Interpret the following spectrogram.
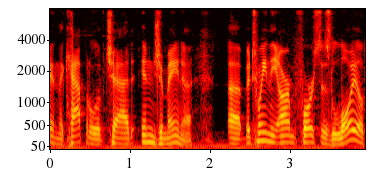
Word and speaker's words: N'Djamena: Yeah, pronunciation is literally the first thing that comes up. All right, here we go. Oh, N'Djamena.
